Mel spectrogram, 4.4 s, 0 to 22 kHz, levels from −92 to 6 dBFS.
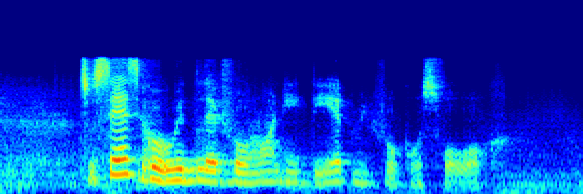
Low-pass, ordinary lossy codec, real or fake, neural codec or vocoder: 7.2 kHz; none; fake; codec, 16 kHz, 0.5 kbps, X-Codec, HuBERT features, trained on LibriSpeech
